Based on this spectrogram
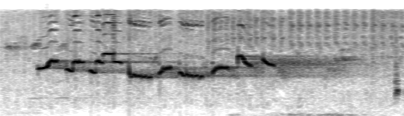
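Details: White-rumped shama lure song to get other birds singing: a run of rich, fluid whistled notes gliding up and down, ending with fading softer tones.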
